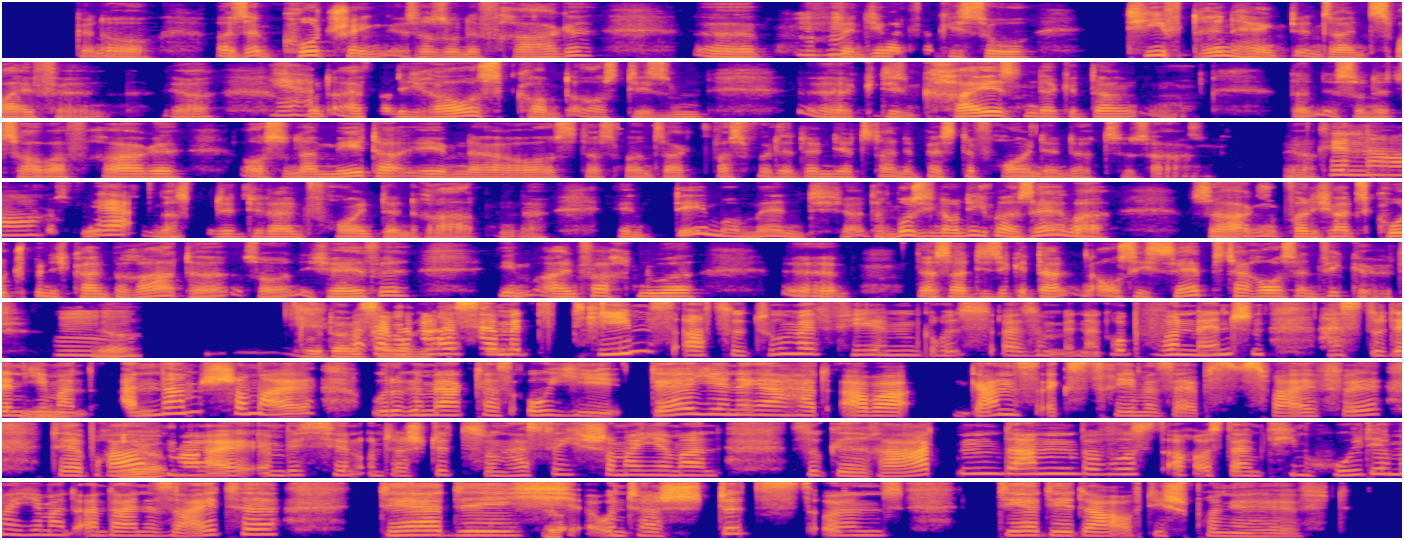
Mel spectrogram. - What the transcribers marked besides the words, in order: stressed: "Kreisen"; unintelligible speech; unintelligible speech; stressed: "anderem"; other background noise
- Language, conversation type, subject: German, podcast, Wie gehst du mit Selbstzweifeln um?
